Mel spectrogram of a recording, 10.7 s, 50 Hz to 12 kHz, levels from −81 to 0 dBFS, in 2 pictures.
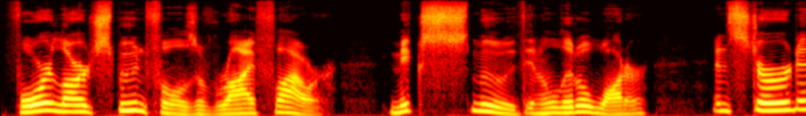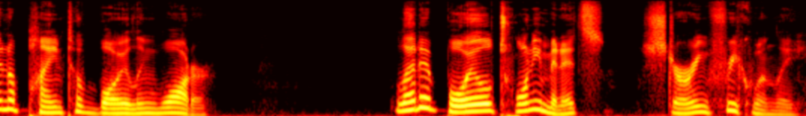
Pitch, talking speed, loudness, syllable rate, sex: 165 Hz, 150 wpm, -18 LUFS, 4.8 syllables/s, male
